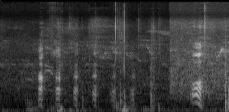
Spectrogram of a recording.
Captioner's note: laughter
